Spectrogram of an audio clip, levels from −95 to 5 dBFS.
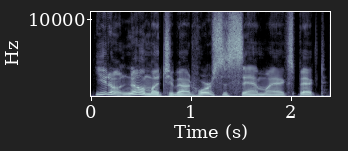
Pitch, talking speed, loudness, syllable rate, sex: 135 Hz, 225 wpm, -19 LUFS, 5.3 syllables/s, male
